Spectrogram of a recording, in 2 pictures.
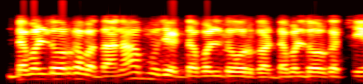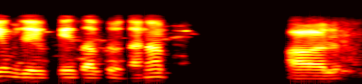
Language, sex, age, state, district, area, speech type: Urdu, male, 30-45, Uttar Pradesh, Gautam Buddha Nagar, rural, conversation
